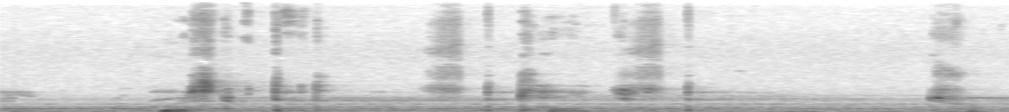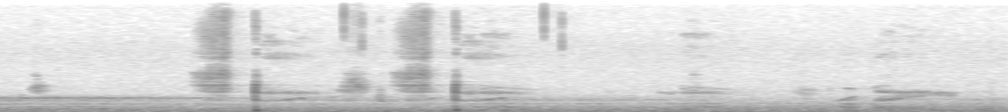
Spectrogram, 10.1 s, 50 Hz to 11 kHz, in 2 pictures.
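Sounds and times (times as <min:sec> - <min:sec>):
person whispering: 0:00.0 - 0:03.7, 0:04.6 - 0:05.4, 0:06.0 - 0:07.8, 0:08.4 - 0:09.9
faint steady tone: 0:00.0 - 0:10.0.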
